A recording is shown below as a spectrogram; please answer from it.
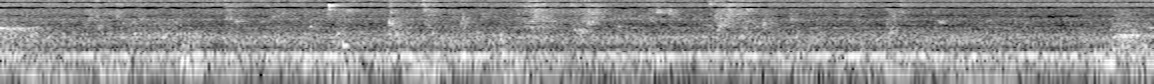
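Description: Tap water runs steadily from a faucet while a modified gold dollar coin is rinsed under cold water, a constant close hiss and splatter that continues without pause.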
